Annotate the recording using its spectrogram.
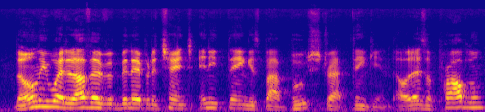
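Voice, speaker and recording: Talking at a very fast pace, a man with an American accent uses a fairly high pitch, lively intonation and an animated tone. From Chicago, US Midwest. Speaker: podcast co-host. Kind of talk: casual opinion chat.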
